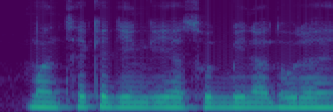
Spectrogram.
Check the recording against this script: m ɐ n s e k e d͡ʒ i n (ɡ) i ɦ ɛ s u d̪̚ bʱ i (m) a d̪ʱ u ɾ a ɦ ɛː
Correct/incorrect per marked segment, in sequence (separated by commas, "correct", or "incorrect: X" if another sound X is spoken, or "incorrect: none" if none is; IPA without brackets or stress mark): correct, incorrect: n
